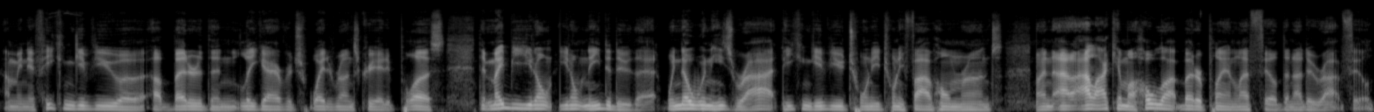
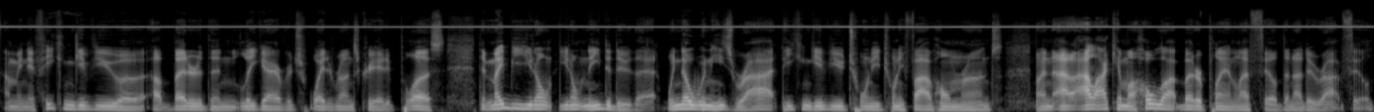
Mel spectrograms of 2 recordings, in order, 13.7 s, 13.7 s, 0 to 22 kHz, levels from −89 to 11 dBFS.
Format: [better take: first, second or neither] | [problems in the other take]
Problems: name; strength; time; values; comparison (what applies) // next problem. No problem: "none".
first | high-pitched whine; loud; throughout; 8 kHz, 6 dB below the speech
